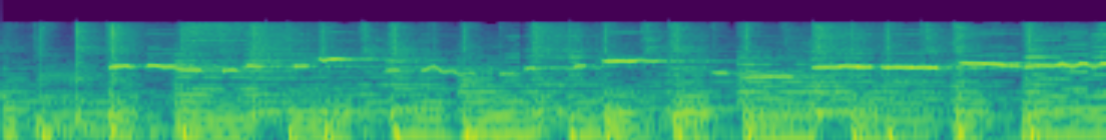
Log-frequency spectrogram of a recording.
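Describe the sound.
A bright, clear whistled melody rides over an upbeat instrumental backing with a steady beat. The tune's notes move up and down, with sustained pitches held between short phrases.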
